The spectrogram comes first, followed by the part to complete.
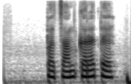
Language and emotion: Russian, neutral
